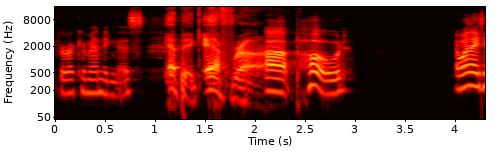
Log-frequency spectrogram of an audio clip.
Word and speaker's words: Pode: Okay, so not pod or P-O-D, it's Pode, P-O-D-E. I mean, maybe it's pod, and the E is silent.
